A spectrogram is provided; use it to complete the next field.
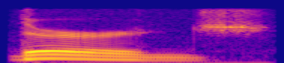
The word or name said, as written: dirge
